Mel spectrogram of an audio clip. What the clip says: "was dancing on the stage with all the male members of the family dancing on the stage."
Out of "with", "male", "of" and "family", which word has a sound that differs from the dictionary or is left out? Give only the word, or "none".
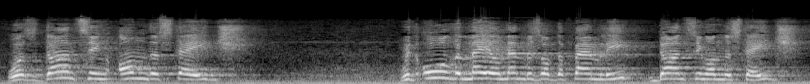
none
